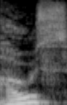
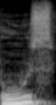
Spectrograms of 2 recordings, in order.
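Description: First: The vowel is a gliding diphthong. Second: The vowel is a single long u. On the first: This is the Swabian form. "weil man dort eben Haus sagt" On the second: This is the Alemannic form. "Hus wie im Alemannischen"

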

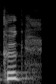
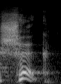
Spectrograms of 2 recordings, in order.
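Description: First: The word begins with a hard k sound. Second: The word begins with a soft sh sound. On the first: To locals it sounds like a rude word for penis. "Im Plattdeutschen sagen wir Kök" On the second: To locals it means kitchen. "Die sagen aber Schöck"

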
